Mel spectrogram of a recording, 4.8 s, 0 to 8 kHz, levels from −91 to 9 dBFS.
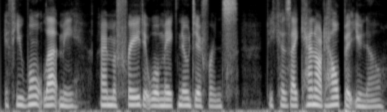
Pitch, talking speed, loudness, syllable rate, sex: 180 Hz, 250 wpm, -18 LUFS, 6.4 syllables/s, female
